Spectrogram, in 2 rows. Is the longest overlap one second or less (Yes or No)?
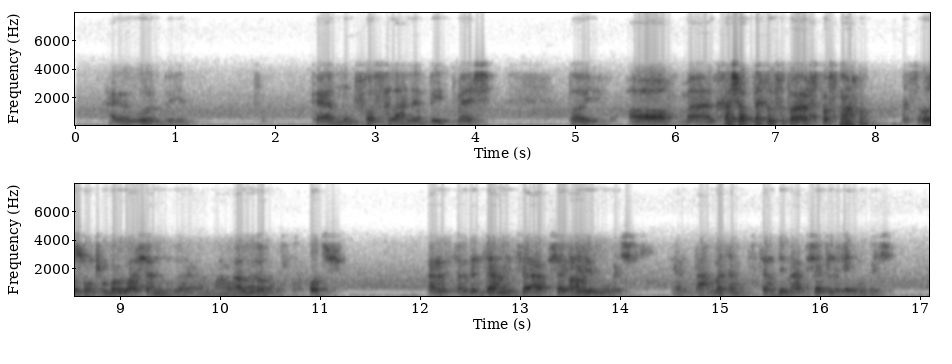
Yes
